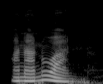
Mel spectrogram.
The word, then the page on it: ananovon: Yawa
